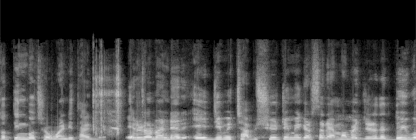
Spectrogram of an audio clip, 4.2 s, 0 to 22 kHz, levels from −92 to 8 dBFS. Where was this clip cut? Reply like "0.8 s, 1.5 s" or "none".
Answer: 1.1 s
